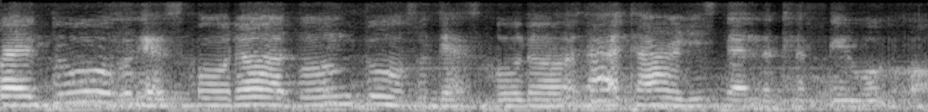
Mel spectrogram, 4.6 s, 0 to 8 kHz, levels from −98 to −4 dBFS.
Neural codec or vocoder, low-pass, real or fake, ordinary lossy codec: codec, 32 kHz, 1.9 kbps, SNAC; 7.2 kHz; fake; none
